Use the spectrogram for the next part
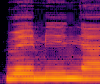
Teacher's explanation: Nun harfinden sonra bakın uzatma harflerinde elif gelmiş. Nun harfi bir elif miktarı uzatılır.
